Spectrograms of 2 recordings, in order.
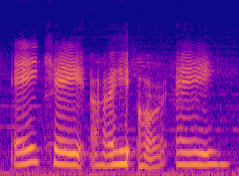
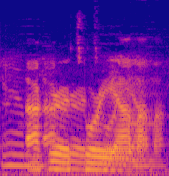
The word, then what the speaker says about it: Toriyama: And I'm not even gonna pronounce this correctly. Akira Torim. Akira Toriyama.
